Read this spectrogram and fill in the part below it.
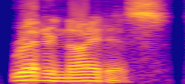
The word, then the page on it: retinitis: American English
